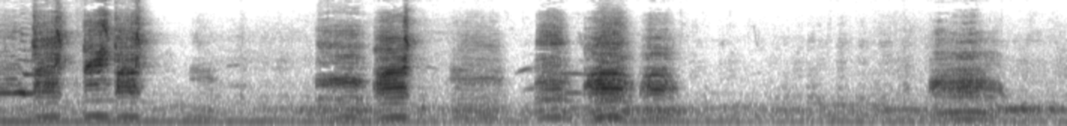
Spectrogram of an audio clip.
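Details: A pair of African geese kept in a backyard alongside other waterbirds, giving loud, harsh, nasal honks in short bursts: a quick double honk, a pair of calls near two seconds, a run of three around four seconds, then one final honk.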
